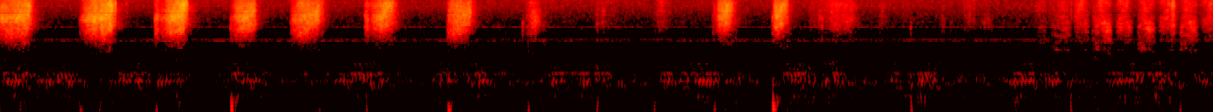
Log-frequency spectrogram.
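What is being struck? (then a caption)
Rubber eraser on paper sheet. A pencil drawing on a stack of thin white printer paper sheets on a desk is erased with a small eraser held in the fingertips, in rapid rubbing strokes. Quiet, bright, scratchy bursts repeat at an uneven pace over a steady low hum, with occasional soft knocks in the low end.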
